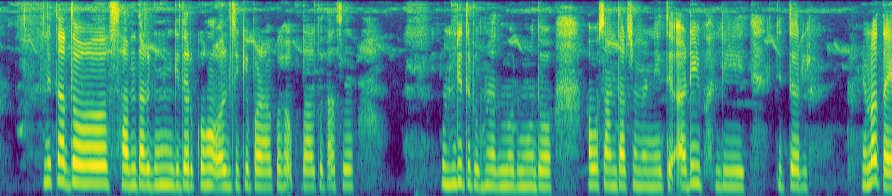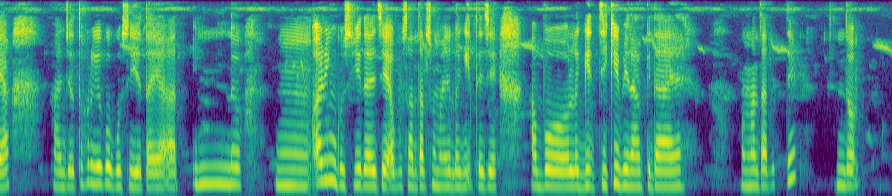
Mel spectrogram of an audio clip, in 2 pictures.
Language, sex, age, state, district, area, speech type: Santali, female, 18-30, West Bengal, Purulia, rural, spontaneous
